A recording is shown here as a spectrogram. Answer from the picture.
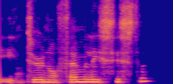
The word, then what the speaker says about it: Internal Family System: Want we hadden het over dat Ah, wat was het, de Internal Family System?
